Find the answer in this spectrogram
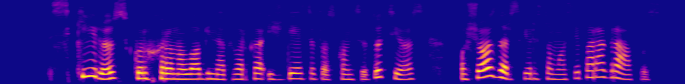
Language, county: Lithuanian, Šiauliai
